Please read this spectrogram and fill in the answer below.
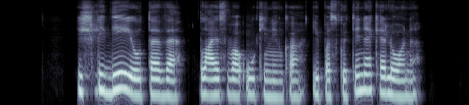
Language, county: Lithuanian, Kaunas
